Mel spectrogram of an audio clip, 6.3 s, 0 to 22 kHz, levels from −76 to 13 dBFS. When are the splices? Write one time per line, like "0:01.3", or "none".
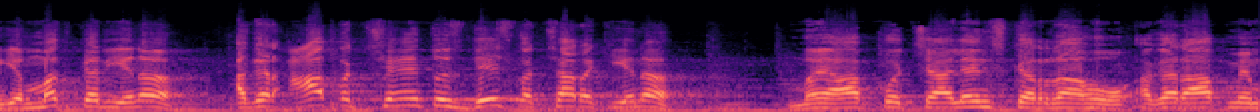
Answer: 0:01.0
0:03.8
